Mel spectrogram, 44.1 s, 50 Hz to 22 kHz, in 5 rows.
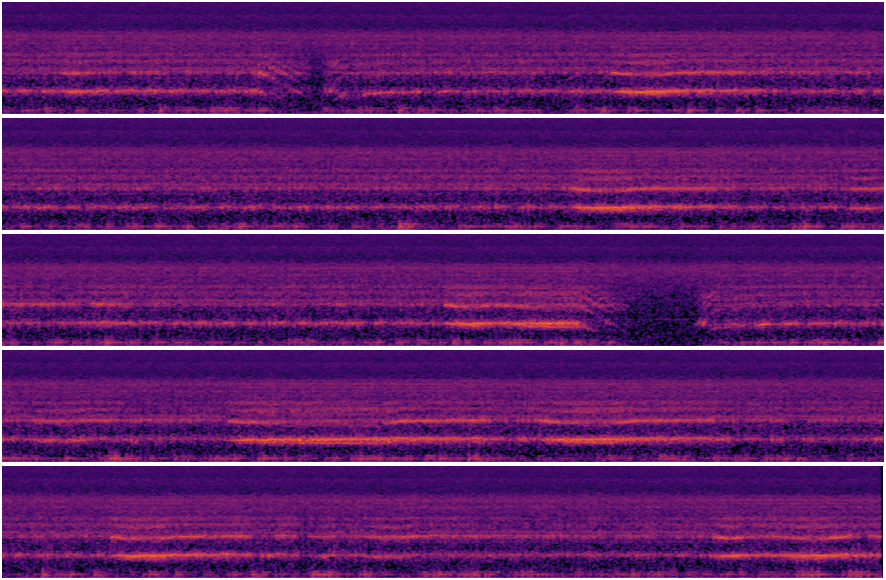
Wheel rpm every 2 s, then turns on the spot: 230, 160, 210, 230, 230, 230, 230, 230, 230, 230, 230, 200, 100, 220, 220, 220, 220, 230, 230, 230, 230, 230.
none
